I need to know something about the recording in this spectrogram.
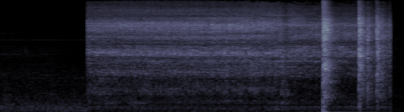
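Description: A steady, loud hiss that starts abruptly about a second in and runs for about two seconds, followed near the end by three or four sharp cracks.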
